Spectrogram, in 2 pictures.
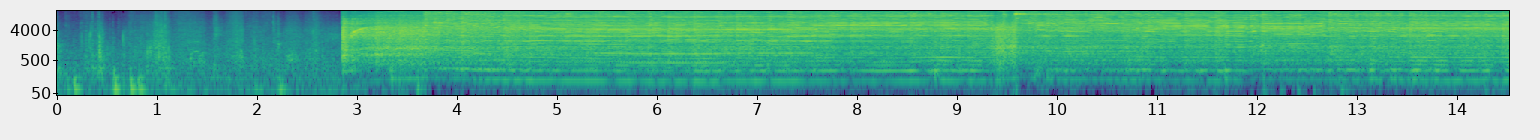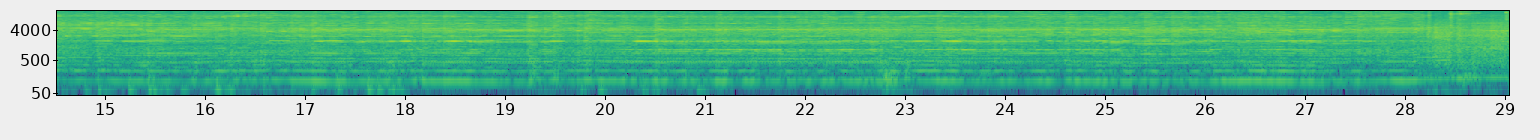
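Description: Handheld electric grinder switched on about three seconds in and held against a sheet-metal part: a steady motor whine under harsh, continuous grinding noise.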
